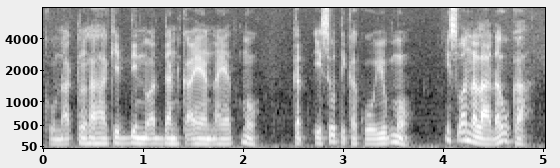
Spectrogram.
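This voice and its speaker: An actor playing a caring older brother who gently advises his younger sister in an Ilocano radio drama. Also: lowish voice, moderate pace, no room sound, close to an everyday voice. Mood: concerned.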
